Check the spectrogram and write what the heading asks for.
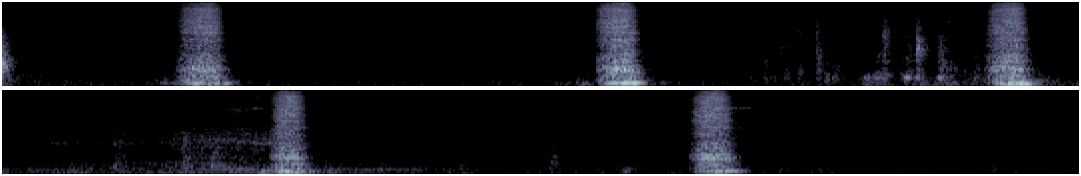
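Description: Stacked wooden segment rings being handled and turned into line: five short knocks of wood on wood, about two seconds apart, with light clicks and soft scraping of the rings sliding over each other between them.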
